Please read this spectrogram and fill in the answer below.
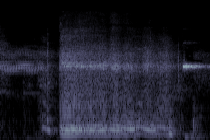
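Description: Toy sonic screwdriver sounding its high, steady electronic buzz, which gets louder and rougher through the middle and breaks off briefly near the end.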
